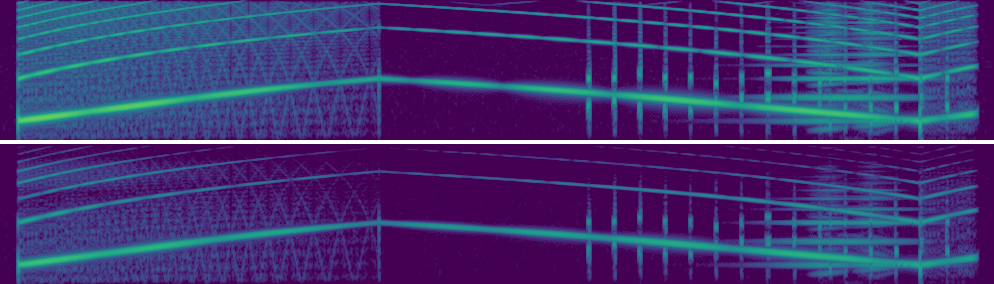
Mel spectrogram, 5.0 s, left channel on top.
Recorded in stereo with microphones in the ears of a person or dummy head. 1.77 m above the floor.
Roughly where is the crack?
I don't hear a crack.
